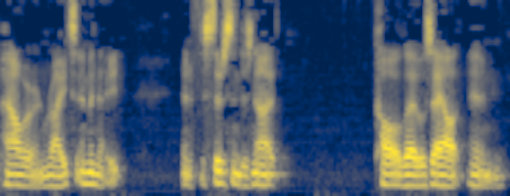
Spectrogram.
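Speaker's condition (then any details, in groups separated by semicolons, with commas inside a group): Parkinson's; may stumble over words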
